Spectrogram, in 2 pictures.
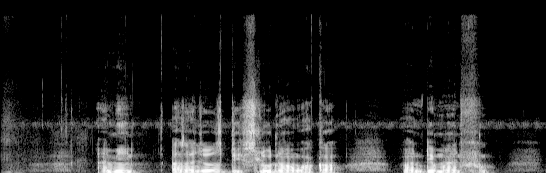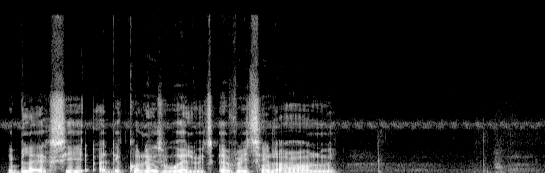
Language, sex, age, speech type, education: Nigerian Pidgin, male, 15-29, spontaneous, tertiary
